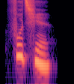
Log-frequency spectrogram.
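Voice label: "fu4 qin1", Chinese; HSK4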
